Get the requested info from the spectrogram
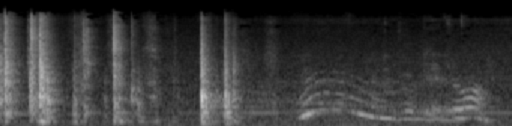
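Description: Plastic and paper packaging crinkling in sharp, separate bursts as store-bought items are unwrapped by hand. About two and a half seconds in comes a short call that rises and falls in pitch, with a briefer one just before the end.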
